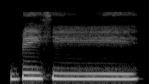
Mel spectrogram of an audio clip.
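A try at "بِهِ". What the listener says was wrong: But why you prolong it more? Okay, suppose we prolong Madsila Sugra. How many counts for this one? Two, but why you stretch it more than two?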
